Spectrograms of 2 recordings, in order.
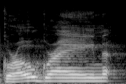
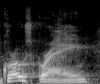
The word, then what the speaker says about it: grosgrain: It's got a wide grosgrain ribbon. I say in all my videos, it's spelled G-R-O-S-G-R-A-I-N, but it's not pronounced gross grain. It's pronounced grosgrain, and that just means it's a textured ribbon.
